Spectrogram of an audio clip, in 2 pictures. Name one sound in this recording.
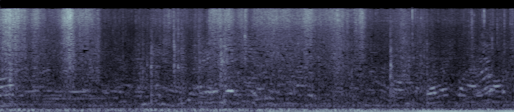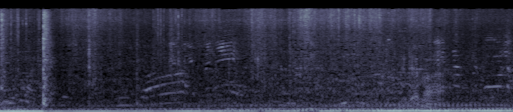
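A plastic bag rustles as it is handled.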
